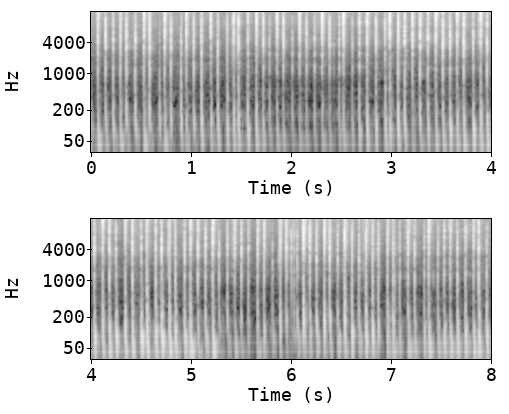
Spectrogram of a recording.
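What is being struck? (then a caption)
Plastic folio phone case. A small, hollow, black folio-style plastic phone case is held in the hands, opened and closed, and tapped and scratched with fingertips and short nails. It gives a fast, uneven stream of dull, low, hollow taps with almost no ring. Faint scratching runs between the taps throughout.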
